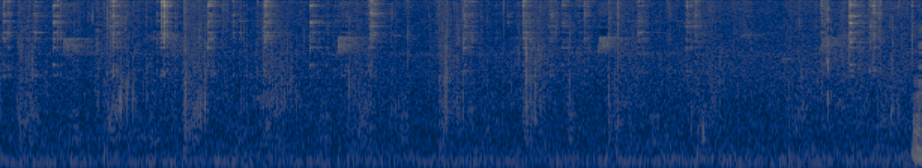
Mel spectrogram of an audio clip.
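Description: A dog's paws patter on a gravel path.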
